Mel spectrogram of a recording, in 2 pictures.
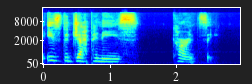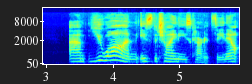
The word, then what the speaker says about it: Yuan: that's when I found out it was actually pronounced Yuan and it was actually Yuan as opposed to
